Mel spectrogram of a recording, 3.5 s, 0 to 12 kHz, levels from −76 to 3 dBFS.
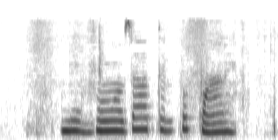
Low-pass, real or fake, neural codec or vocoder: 7.2 kHz; real; none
